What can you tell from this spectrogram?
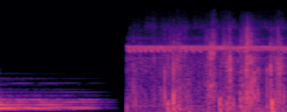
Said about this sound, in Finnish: Mä oon siellä nyt. Mä oon pilkkopimeässä metsässä. Mä kiipeen metallisen verkkoaidan yli.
